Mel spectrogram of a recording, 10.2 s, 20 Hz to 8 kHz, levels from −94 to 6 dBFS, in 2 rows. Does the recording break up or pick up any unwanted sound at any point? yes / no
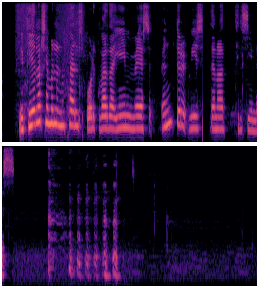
yes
